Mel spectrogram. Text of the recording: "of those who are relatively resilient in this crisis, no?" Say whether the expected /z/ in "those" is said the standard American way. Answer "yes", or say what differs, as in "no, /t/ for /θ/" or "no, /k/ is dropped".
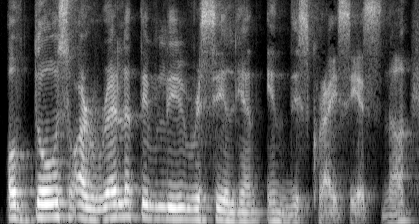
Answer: no, /s/ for /z/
